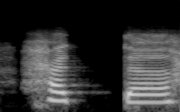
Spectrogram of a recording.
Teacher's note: ہا کو وسطی حرکت مڈل تھروٹ سے ادا کریں گے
